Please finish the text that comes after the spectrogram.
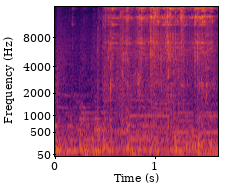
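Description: A set of keys jingles and clinks in a quick, bright metallic rattle, close and fairly loud, running for a couple of seconds in an office setting behind a photocopier, with no talk.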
